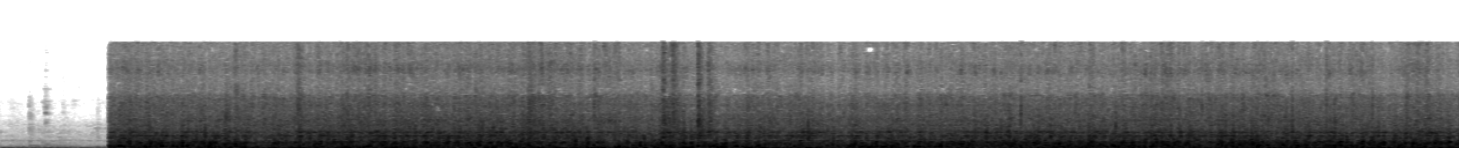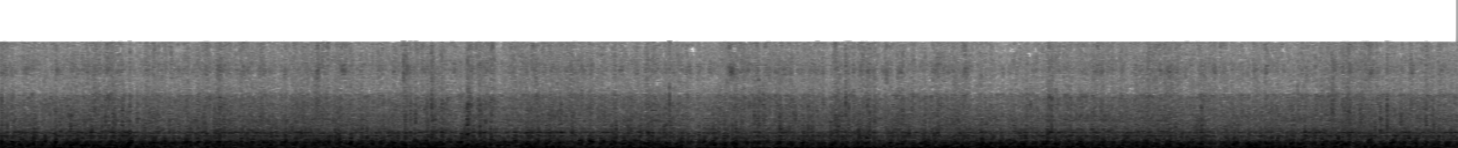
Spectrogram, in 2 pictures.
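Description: East Coast Express passenger train running at speed, heard through an open coach door: the steady, loud running noise of wheels on the rails. It starts abruptly about a second in, after a quieter moment inside the closed coach.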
